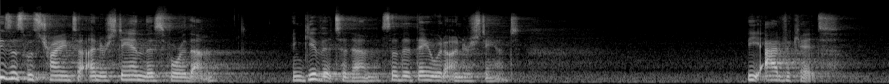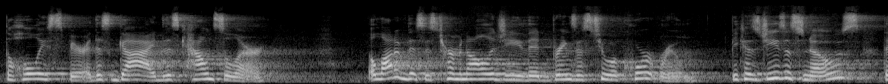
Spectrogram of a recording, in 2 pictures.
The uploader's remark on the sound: Message delivered during the Classic service.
